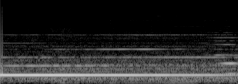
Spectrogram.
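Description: A fiddle holding one long bowed note, steady in pitch and slowly getting quieter.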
